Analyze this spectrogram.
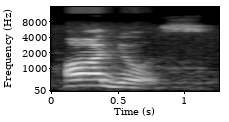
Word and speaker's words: olhos: Olhos. No plural é aberto. Olhos.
